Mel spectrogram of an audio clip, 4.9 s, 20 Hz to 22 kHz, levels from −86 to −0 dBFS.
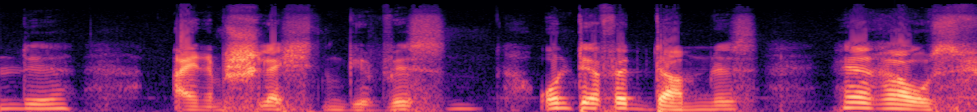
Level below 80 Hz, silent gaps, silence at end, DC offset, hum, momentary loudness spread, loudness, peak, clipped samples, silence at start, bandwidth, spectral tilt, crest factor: -38 dBFS; none; 0 s; under 0.1%; none; 14 LU; -14 LUFS; 0 dBFS; under 0.1%; 0 s; 19 kHz; -4.5 dB/octave; 16 dB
